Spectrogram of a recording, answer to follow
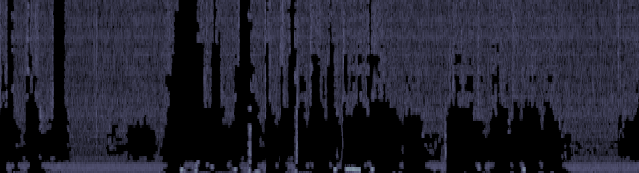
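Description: Faint electrical mains hum, a low steady buzz with several overtones. It comes in for about a second near the start and again near the end, with scattered short faint sounds in between.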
